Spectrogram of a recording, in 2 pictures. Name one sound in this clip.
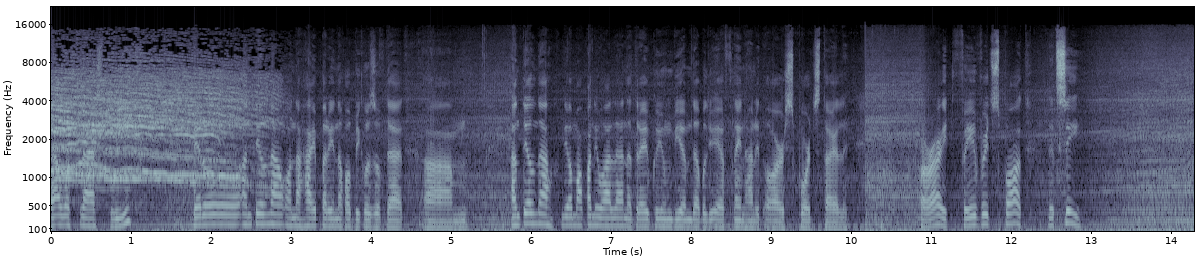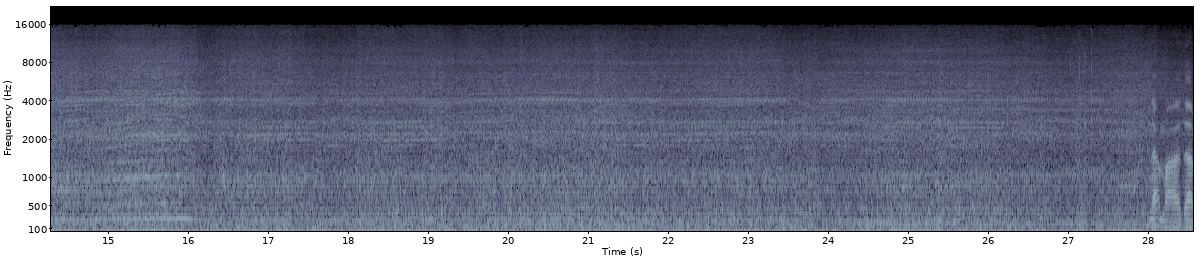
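A motorcycle engine revs up and down as gears shift.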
